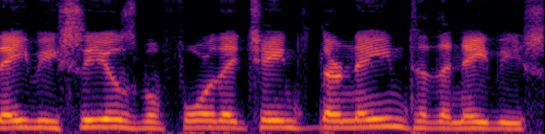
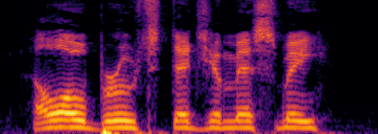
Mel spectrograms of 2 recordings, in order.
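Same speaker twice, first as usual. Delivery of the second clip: loud, put-on gruff wrestler voice; 9 dB louder than usual. Doing a phone-style bit to Bruce as Jesse Ventura: Jesse Ventura impression. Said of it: "It's Jesse Ventura".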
